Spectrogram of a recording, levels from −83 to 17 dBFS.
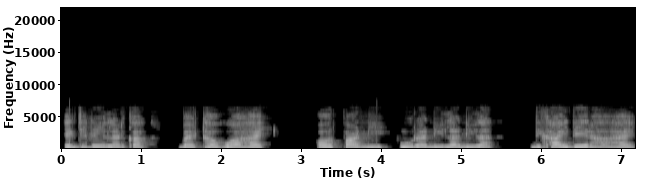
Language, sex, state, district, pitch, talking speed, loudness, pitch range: Hindi, male, Chhattisgarh, Balrampur, 155 Hz, 115 wpm, -19 LUFS, 140-160 Hz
